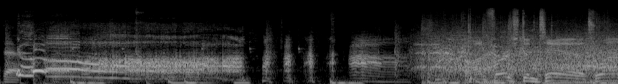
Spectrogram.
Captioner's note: Kingston shouts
